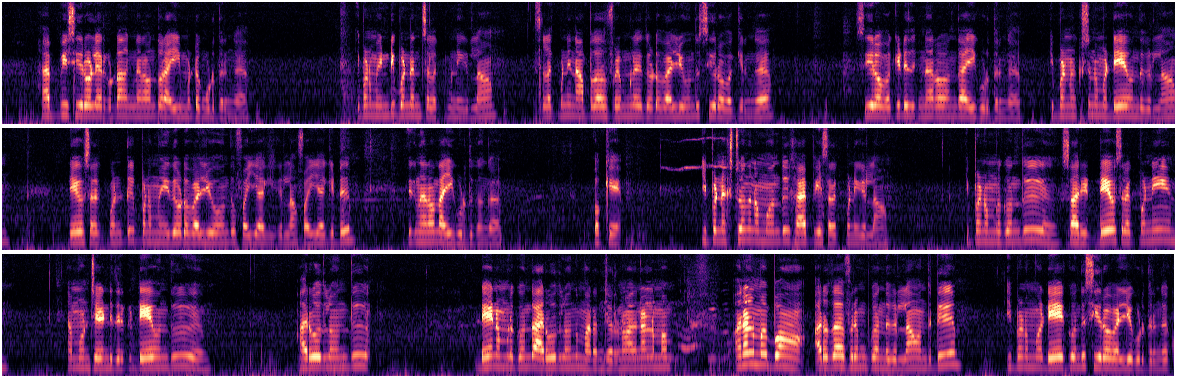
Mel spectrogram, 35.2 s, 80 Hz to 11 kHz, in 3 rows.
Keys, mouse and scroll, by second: 2.8 i, 3.8 click, 7.2 click, 9.7 i, 11.0 click, 13.5 click, 16.1 i, 19.8 click, 23.4 click, 30.2 click, 33.8 click.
